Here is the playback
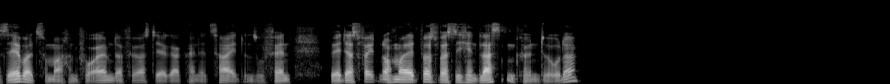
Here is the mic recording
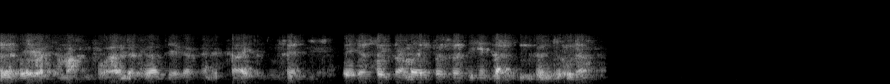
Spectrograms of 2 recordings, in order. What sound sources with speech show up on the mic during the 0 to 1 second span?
echo only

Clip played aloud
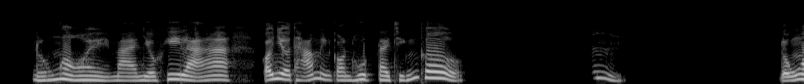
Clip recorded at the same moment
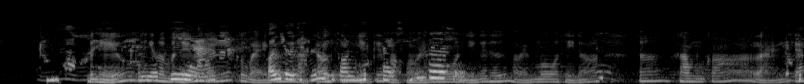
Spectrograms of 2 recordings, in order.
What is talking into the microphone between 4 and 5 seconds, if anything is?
both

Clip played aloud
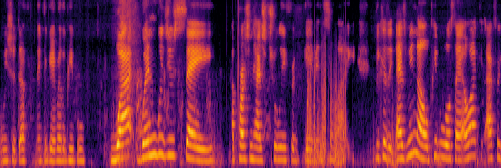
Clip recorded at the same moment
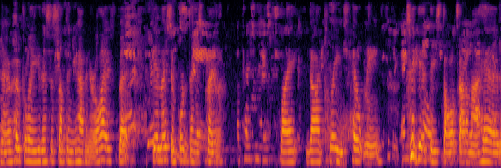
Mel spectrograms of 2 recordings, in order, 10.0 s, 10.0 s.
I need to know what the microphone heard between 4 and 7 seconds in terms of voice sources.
both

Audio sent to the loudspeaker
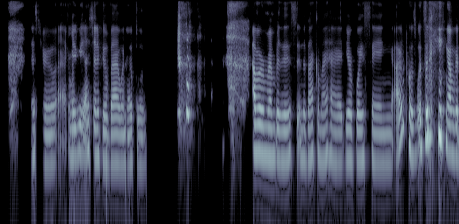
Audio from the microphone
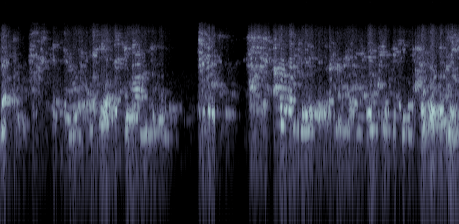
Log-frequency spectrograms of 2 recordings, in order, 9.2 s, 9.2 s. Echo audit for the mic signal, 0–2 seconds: echo only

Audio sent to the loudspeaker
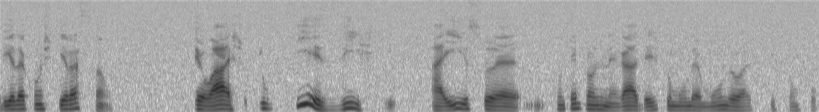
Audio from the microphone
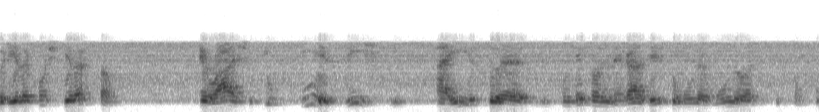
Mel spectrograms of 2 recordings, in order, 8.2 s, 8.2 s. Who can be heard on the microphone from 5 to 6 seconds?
echo only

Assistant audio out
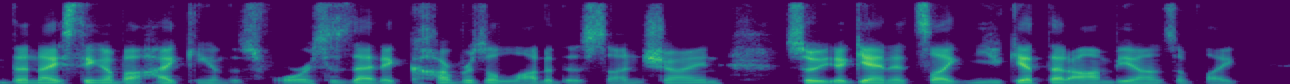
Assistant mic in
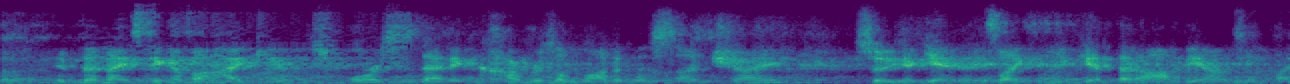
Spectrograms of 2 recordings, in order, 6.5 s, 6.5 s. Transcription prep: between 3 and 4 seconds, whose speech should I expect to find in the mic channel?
echo only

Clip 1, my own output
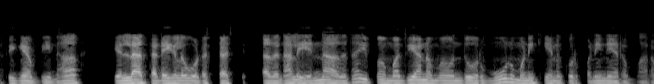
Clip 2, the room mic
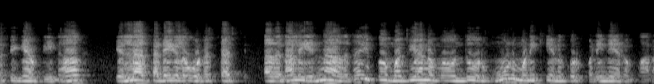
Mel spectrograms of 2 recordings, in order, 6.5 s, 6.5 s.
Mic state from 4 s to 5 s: echo only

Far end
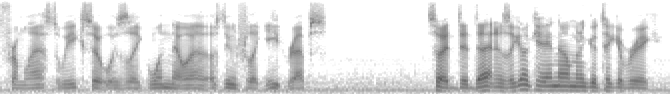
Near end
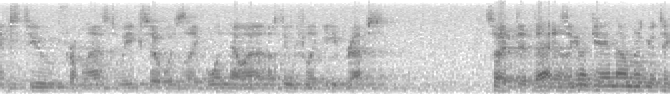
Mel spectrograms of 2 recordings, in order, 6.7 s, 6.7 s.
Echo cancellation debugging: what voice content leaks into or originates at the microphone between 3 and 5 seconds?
echo only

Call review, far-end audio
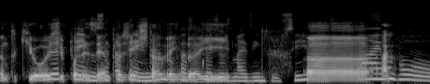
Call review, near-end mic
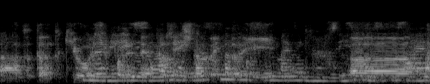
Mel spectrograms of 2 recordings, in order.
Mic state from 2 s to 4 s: both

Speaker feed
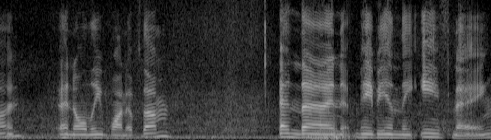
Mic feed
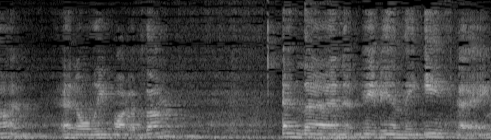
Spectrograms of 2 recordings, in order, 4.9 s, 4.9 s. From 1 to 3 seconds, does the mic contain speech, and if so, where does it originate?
echo only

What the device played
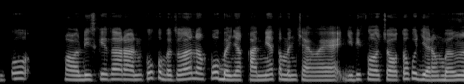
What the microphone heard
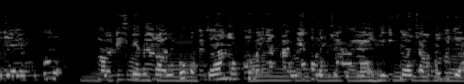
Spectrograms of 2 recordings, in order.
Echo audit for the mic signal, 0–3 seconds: both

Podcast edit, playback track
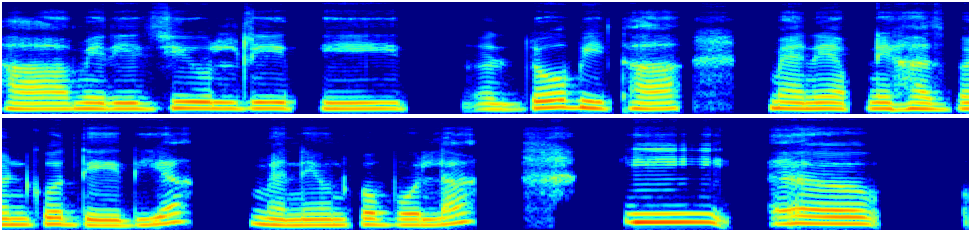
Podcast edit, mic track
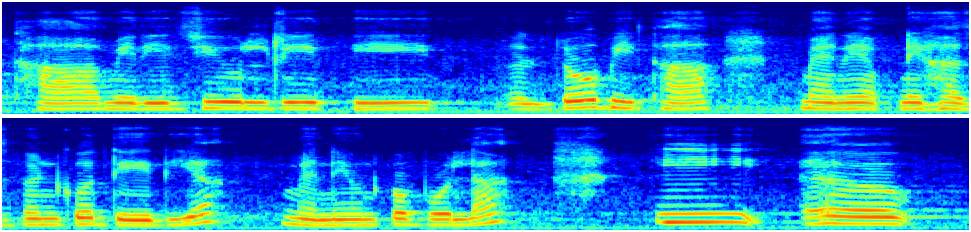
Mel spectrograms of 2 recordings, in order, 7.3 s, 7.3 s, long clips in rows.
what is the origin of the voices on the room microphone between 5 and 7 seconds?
echo only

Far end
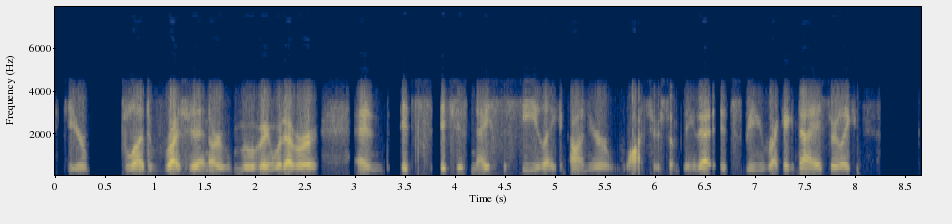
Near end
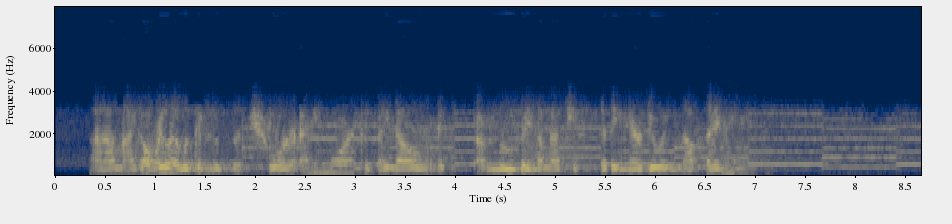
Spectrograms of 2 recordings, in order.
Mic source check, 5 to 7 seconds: user only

